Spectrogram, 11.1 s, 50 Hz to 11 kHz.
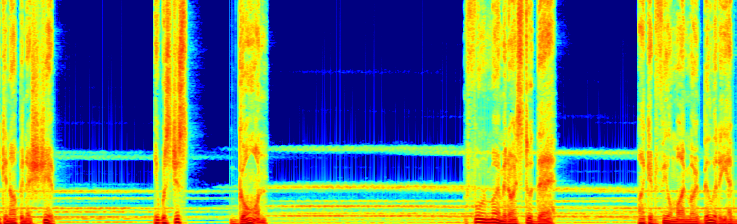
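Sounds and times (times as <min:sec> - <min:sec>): ambient music drone: 0:00.0 - 0:11.0.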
